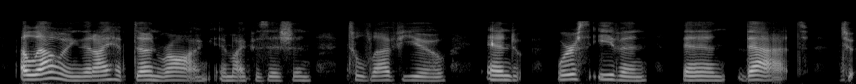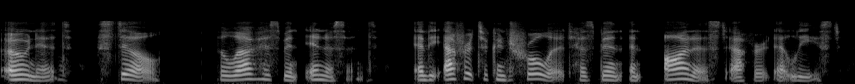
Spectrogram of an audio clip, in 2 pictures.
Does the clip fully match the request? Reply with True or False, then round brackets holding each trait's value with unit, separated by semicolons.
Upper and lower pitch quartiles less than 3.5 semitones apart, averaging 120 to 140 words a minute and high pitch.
True (2.9 semitones; 135 wpm; 200 Hz)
